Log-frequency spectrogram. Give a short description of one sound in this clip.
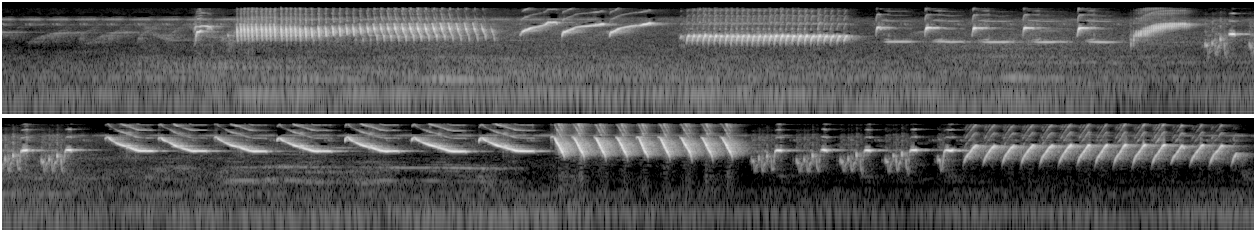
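A canary sings loudly close by with rapid trills and whistles.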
